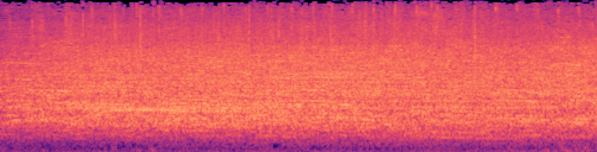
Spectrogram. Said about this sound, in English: Those of you who are cheering me right now, you are just the biggest part of me leaving as anything else.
